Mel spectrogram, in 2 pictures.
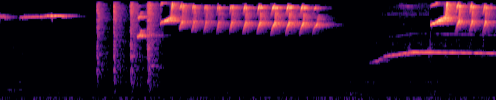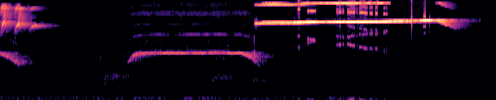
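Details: Baby pygmy marmoset, kept as a pet, being brushed: long flat high whistles held about a second each, alternating with buzzy high trills and a thin piercing whistle near the end, over faint low background hum.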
